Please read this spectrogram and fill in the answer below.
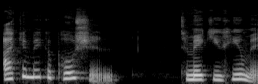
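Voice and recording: A female-sounding, put-on character voice speaks high in pitch at a moderate pace. Hissing is audible.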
